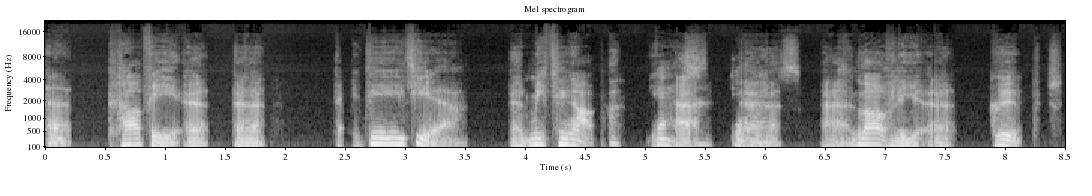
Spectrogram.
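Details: Expressive aphasia after a stroke in December 2018 in an adult woman who relearned speech in rehabilitation; she struggles to express ideas and complex sentences, but simple sentences are okay and comprehension is less affected.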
